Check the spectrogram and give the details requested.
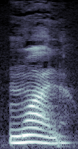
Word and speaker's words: moelle: va les voir ensemble autres exemples de e prononcé comme la lettre A moelle poil ces mots-là je suis désolée ce sont des exceptions c'est-à-dire qu'en principe o et E en français ne font pas a mais euh dans ce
